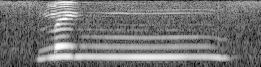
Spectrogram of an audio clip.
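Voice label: "ling1", Cantonese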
